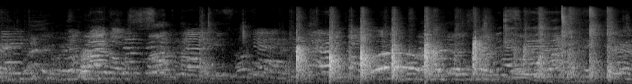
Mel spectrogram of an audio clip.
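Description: Many students talking at once in a classroom. About halfway through comes a run of about seven sharp claps, louder than the voices.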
